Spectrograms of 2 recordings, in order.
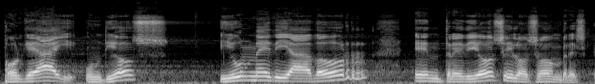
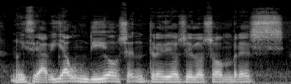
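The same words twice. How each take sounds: First: "hay" drawn out very slowly and emphatically; stress on hay. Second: "había" leaned on in a slow reading; stress on había. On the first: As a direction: hammer "hay" slowly, word by word. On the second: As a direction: slowly set up "había" as the wrong word. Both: Shown as a demonstration. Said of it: "hay, no dice había".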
